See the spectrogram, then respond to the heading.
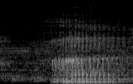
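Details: Snoring by the recorder's brother: a single loud, rattling snore on an in-breath after a moment of quiet.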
